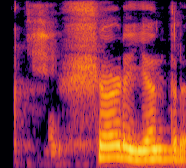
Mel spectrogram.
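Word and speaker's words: षड्यंत्र: षड यंत्र देखिए आप तरीका ये रखिए ट बोलिए श बोलिए ठ बोलिए श बोलिए ऐसे करके बोलिए ट श ऐसे जल्दबाजी में नहीं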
